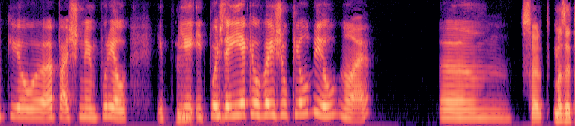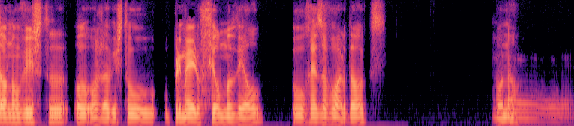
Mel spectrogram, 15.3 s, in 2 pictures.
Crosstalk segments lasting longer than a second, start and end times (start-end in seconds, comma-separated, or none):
none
